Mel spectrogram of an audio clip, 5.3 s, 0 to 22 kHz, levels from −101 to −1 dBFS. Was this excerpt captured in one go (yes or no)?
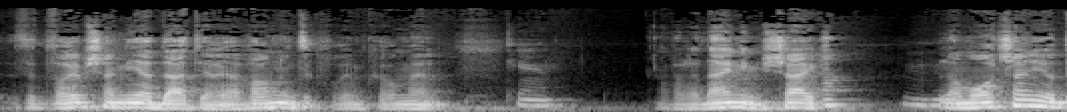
no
